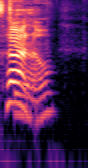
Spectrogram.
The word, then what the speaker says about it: colonel: And apparently this, how do you say that? Colonel. – Colonel. – Is that how you spell colonel? – Yeah. – Funny spelling, isn't it?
